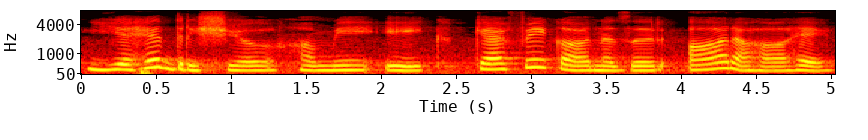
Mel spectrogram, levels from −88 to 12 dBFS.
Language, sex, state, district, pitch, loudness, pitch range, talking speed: Hindi, female, Punjab, Fazilka, 220 Hz, -15 LUFS, 210-255 Hz, 120 wpm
